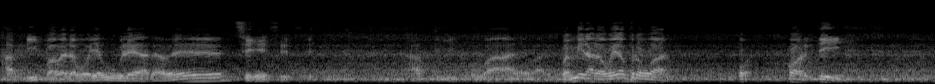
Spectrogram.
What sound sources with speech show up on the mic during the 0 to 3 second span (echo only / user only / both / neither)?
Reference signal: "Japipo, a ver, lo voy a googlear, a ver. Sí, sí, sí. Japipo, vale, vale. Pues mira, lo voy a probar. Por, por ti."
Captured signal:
echo only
